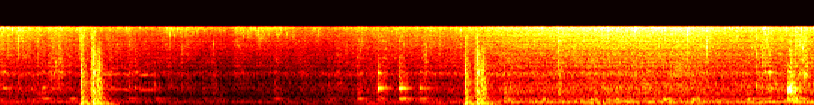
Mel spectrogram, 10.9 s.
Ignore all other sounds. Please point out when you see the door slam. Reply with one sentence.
You can hear the door slam from 1.1 to 1.6 s and from 6.2 to 6.7 s.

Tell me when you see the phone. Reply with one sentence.
The phone can't be heard in this clip.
